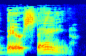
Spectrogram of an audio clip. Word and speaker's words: Berenstain: Berenstain. – That's what most people would say. The Berenstain Bears, it's Stein. No. It was always Stain. The Berenstain Bears.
